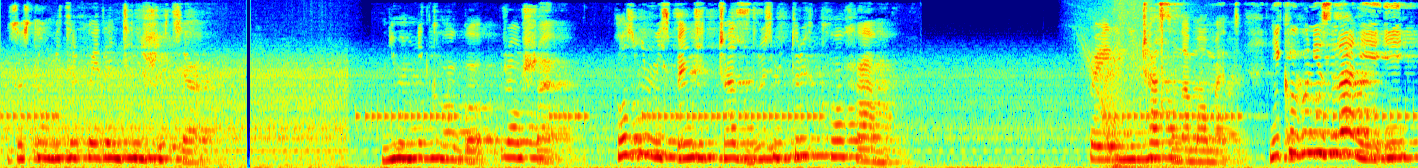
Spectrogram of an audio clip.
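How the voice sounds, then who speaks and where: A woman's voice: high voice, slow, pauses often, muffled recording. A woman in an amateur fan dub voicing a scheming, falsely sweet and menacing double, with taunting, dramatic delivery. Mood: pleading. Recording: very echoey, distant, music underneath.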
